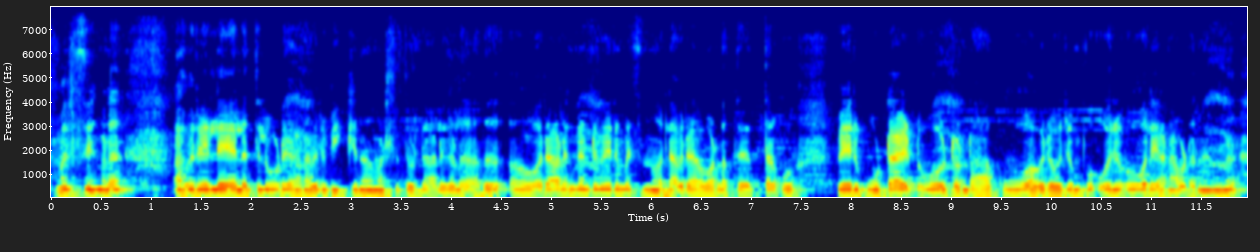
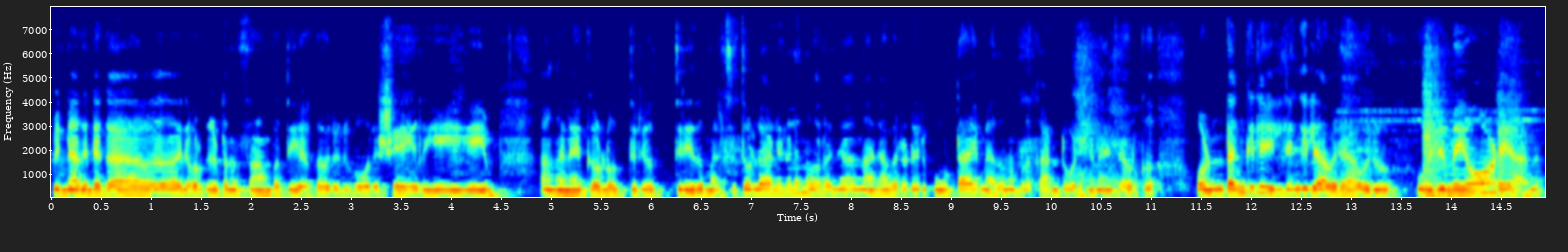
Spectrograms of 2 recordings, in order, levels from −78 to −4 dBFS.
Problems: none marked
